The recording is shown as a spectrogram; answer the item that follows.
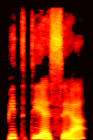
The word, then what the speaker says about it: pizza: Se pronunce, di lunga e accento acuto la tu, le g più e fight, di lunga e accento acuto, pizza. Se pronunce, pit tsa, avec double z qui fight, ts,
